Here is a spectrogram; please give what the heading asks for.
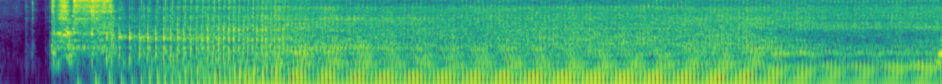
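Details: Plate compactor just repaired with a new control cable: a quick pull and the single-cylinder engine catches at once, settling into an even, steady chug with no misfire or knock. Normal start.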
